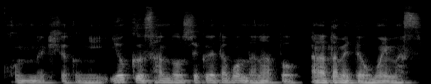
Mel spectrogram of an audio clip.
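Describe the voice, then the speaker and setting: A man with a very deep voice hosts a podcast. He speaks in a casual, conversational way as he explains things and makes announcements to listeners. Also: fairly even intonation, normal speed, mellow, slightly rough. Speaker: podcast host.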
